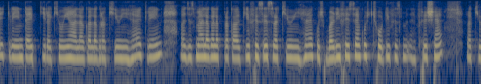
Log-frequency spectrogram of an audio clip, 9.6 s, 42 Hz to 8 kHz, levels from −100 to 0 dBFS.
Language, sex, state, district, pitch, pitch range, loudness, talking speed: Hindi, female, Chhattisgarh, Kabirdham, 225 Hz, 215-235 Hz, -38 LUFS, 180 wpm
